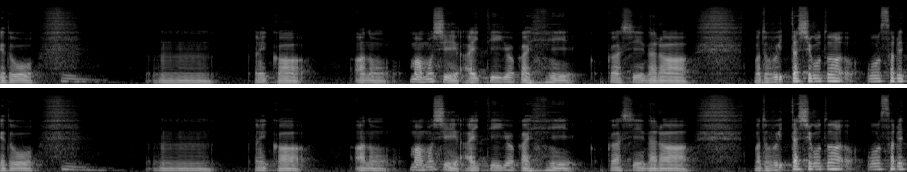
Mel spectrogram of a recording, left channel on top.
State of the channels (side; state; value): both; normal; correlation 0.67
